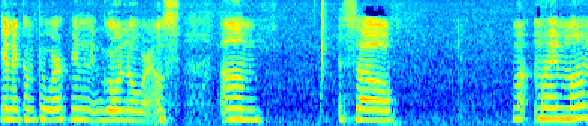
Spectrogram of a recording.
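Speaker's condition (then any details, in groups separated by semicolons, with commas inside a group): Cerebral palsy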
